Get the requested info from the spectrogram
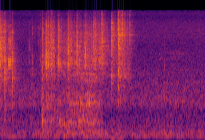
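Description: Transformers Energon Igniters Bumblebee toy car's plastic gear mechanism giving a quick whirring rattle for under a second as the car is released and runs across a cardboard box lid, with a click as it starts.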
